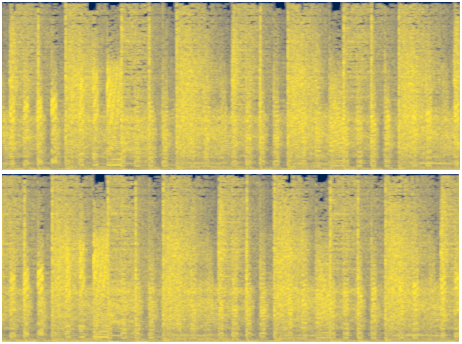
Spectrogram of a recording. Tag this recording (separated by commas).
Music, Rock music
